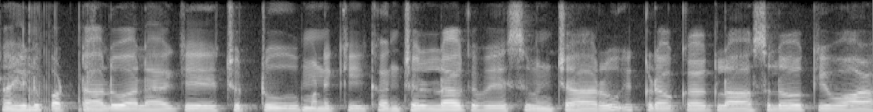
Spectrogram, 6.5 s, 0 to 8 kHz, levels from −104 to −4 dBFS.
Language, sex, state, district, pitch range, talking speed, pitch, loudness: Telugu, female, Andhra Pradesh, Guntur, 160-170 Hz, 130 wpm, 165 Hz, -19 LUFS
